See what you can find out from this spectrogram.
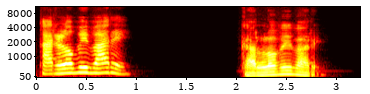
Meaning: Karlovy Vary (a spa city, district, and administrative region located in western Bohemia, Czech Republic; formerly known as Karlsbad)
- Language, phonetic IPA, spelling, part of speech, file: Czech, [karlovɪ varɪ], Karlovy Vary, proper noun, Cs-Karlovy Vary.ogg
